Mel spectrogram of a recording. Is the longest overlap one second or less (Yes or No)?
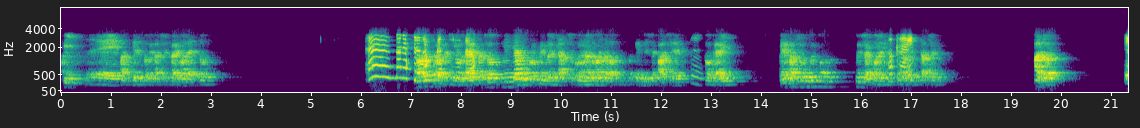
No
